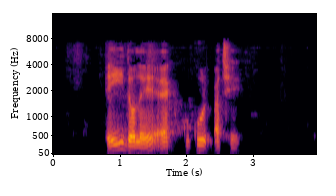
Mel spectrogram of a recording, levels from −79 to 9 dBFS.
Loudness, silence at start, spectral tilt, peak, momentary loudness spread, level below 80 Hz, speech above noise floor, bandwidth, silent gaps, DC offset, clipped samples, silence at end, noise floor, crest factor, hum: -19 LUFS; 0.8 s; -2 dB/octave; -2 dBFS; 14 LU; -68 dBFS; 51 dB; 8.2 kHz; none; under 0.1%; under 0.1%; 1.2 s; -69 dBFS; 20 dB; none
